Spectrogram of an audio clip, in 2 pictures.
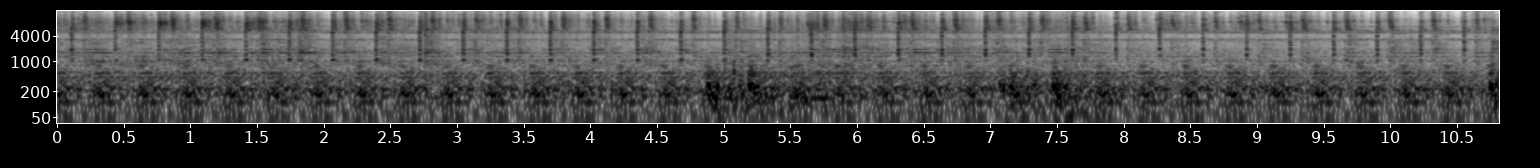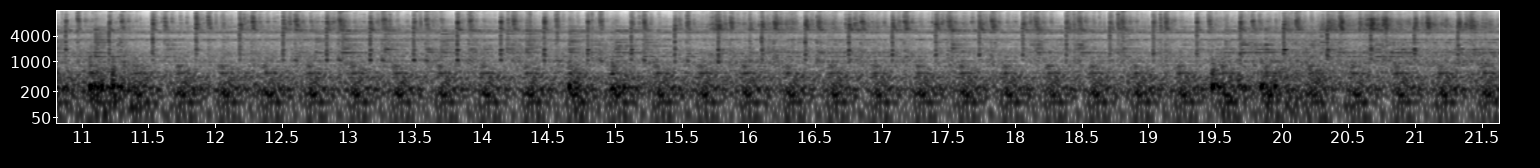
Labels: Is the train waiting for people to board?
no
